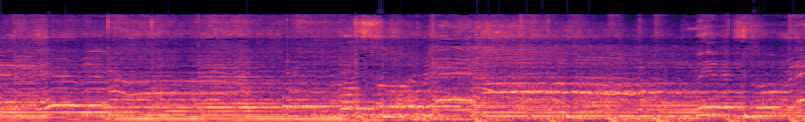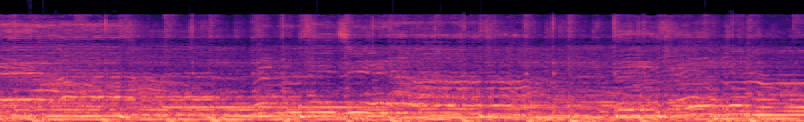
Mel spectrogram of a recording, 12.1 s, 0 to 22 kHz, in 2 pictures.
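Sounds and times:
live band drums and accompaniment: 0.0s - 12.0s
man singing into a microphone: 0.0s - 12.0s.

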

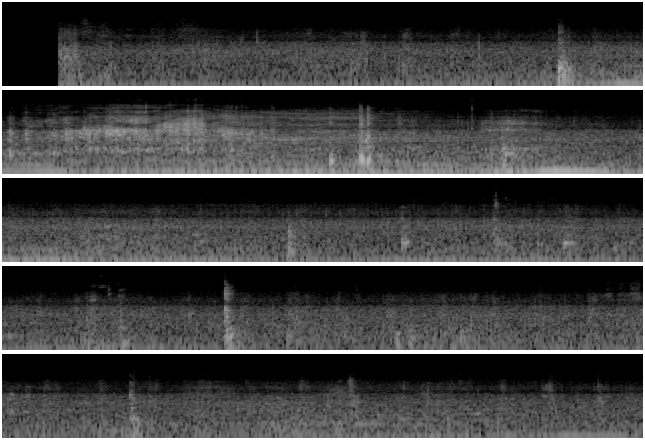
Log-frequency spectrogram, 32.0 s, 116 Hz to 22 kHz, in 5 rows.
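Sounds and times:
vehicle engine hum: 0.6s - 32.0s.

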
